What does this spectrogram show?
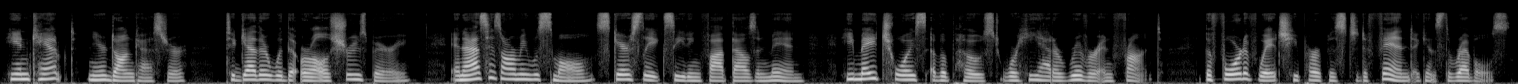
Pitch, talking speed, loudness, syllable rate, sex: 195 Hz, 180 wpm, -19 LUFS, 4.9 syllables/s, female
